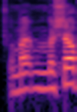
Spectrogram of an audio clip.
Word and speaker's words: Michel: Crazy that guy that beat Michael Pereira lost to Elkins. Yep. Michel Pereira, I said pronounce his name wrong, but he gassed out.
